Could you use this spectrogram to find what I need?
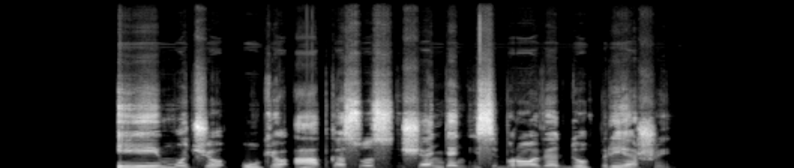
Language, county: Lithuanian, Kaunas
